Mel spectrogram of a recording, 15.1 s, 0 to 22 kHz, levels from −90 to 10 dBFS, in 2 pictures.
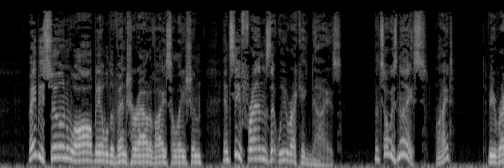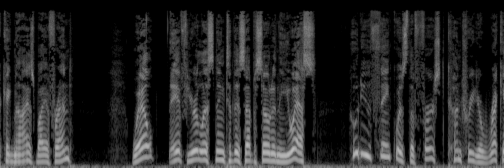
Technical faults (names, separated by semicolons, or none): overlap-add ripple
